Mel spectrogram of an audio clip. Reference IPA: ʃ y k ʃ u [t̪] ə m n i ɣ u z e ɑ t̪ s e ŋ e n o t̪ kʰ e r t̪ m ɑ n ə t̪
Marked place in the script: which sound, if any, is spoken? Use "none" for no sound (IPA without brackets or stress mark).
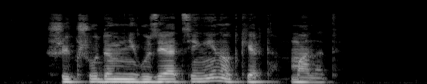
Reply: d̪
